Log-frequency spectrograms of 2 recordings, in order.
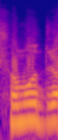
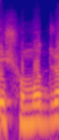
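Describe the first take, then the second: First: সমুদ্র begun with "sh", as shomudro; correct sh sound. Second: সমুদ্র begun with a hissed "s", as somudro; wrong dental s. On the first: Teacher shows what we do say, সমুদ্র with sh. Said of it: "বলি". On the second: Teacher shows the sound we never say, সমুদ্র with dental s. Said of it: "আমরা কখনো বলি না যে". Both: Shown as a demonstration.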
